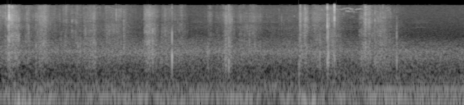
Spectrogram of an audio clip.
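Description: Footsteps crunching through leaf litter on the forest floor, roughly one step a second, stopping a little after five seconds in.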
